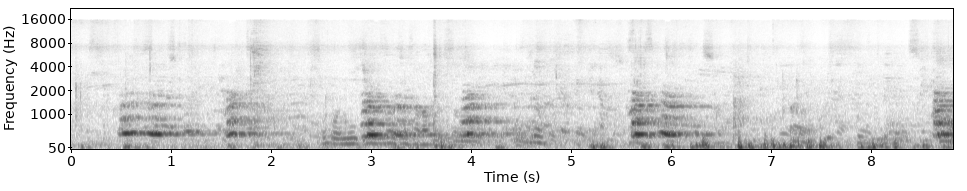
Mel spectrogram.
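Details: Adult male Great Pyrenees at a breed specialty show in North Kanagawa, Japan, in 2015; deep, harmonic barks, single or paired, about once a second, with crowd voices and handling noise behind.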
